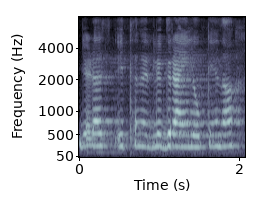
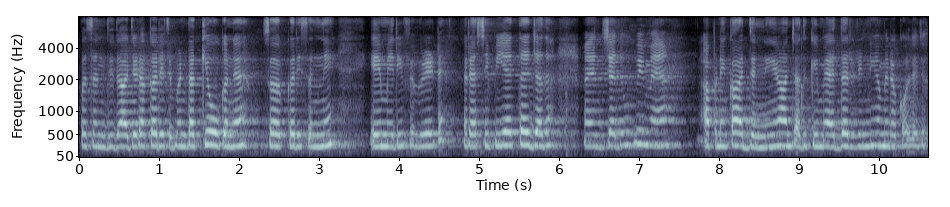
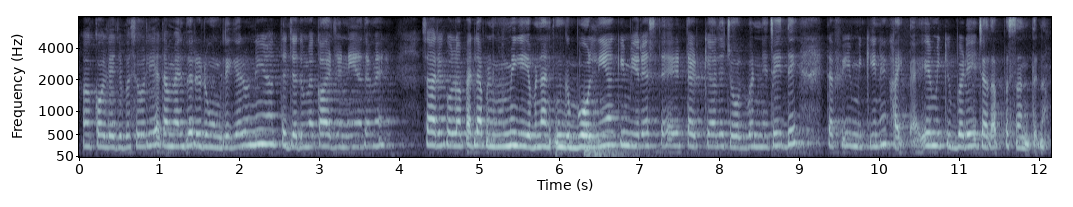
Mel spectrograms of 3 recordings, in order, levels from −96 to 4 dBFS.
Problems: background sounds at intervals, echo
